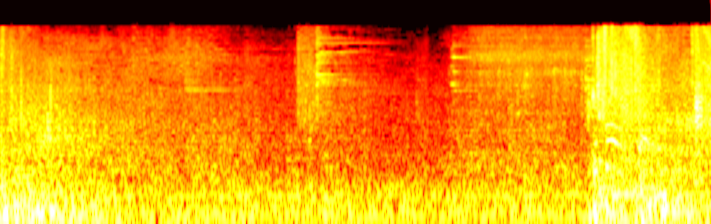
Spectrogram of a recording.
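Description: In the Hogwarts Legacy game, a Confringo spell goes off. It lands as a blast that fades into a sustained rumbling wash, with a brighter burst near the end, all set over steady ambient game noise.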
